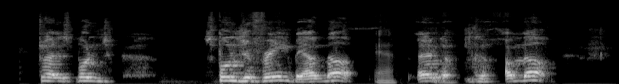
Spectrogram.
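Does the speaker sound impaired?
Yes: cerebral palsy; cerebral palsy affecting left side, dodgy left arm, cannot walk, power chair, needs help getting up and dressing.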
